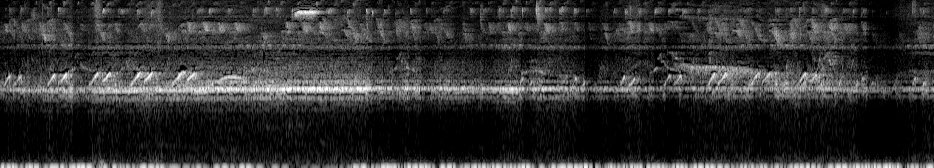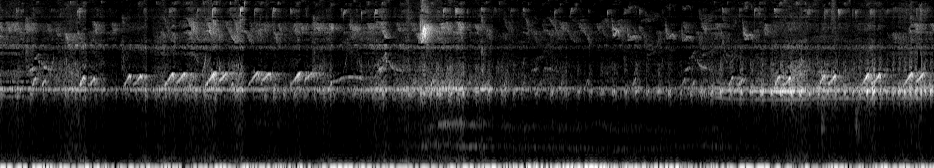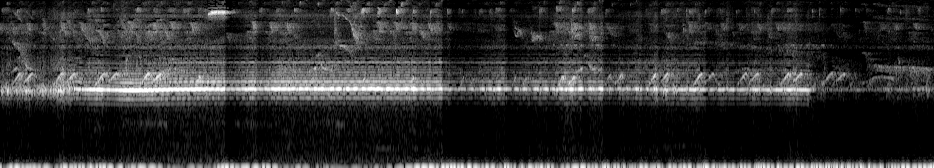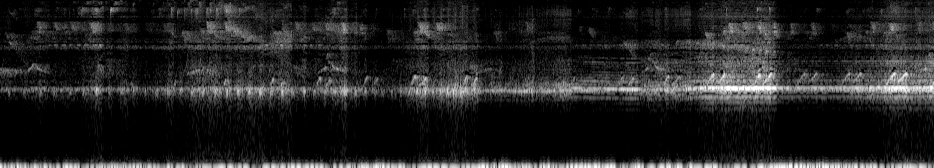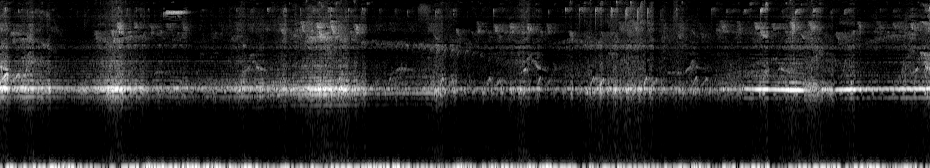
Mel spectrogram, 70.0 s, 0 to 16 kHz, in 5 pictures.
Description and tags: Tropical Dawn
1 of 6 series recorded at Dawn in jungle of Costa Rica.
